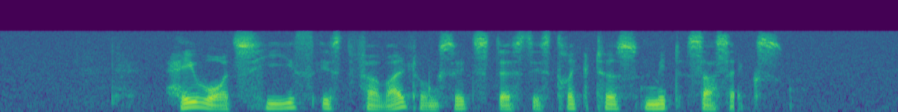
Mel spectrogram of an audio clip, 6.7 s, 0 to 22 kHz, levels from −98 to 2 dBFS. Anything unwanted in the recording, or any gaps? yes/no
yes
